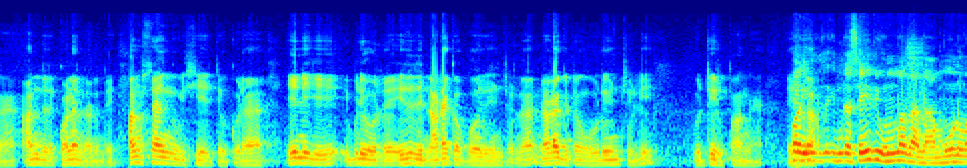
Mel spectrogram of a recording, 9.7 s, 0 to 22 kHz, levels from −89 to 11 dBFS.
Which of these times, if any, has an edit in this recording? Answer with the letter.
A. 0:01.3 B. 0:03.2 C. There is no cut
A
